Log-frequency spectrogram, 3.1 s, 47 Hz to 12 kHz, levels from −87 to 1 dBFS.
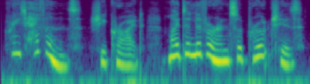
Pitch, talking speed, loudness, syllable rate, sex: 250 Hz, 135 wpm, -16 LUFS, 5.2 syllables/s, female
